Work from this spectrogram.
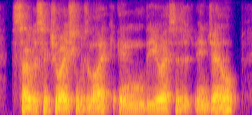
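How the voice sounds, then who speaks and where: English accent on a man's voice. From England. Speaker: solar business founder. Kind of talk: podcast interview.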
